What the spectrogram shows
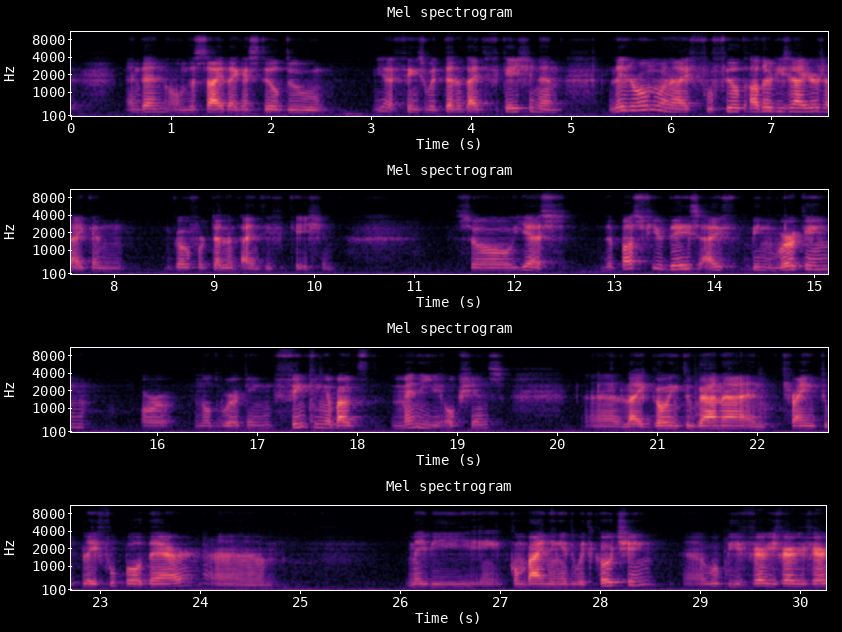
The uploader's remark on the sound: Bad quality of voice due to technical problems. I think you can even hear it during the episode.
